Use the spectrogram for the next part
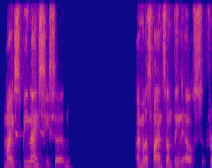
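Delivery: put-on lively storybook voice for kids; bright read-aloud narration; reading to children. Reads picture book aloud.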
